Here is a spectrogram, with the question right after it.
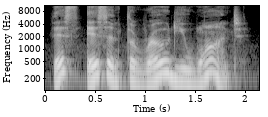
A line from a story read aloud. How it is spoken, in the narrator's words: said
